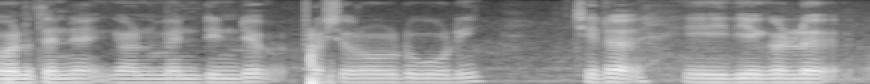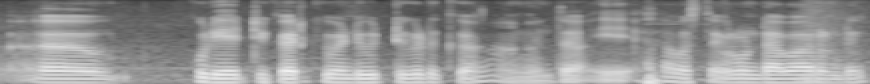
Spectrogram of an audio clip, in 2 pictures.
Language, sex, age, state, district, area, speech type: Malayalam, male, 18-30, Kerala, Malappuram, rural, spontaneous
